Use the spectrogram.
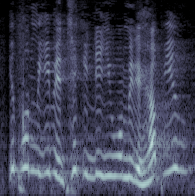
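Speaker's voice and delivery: can't believe his nerve; indignant disbelief. Retold or imitated. Narrator retorts to the cop.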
